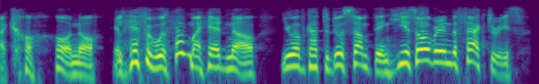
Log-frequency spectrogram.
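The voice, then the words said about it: Character voice, East European accent. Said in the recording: “he's migrated to a East European accent”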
